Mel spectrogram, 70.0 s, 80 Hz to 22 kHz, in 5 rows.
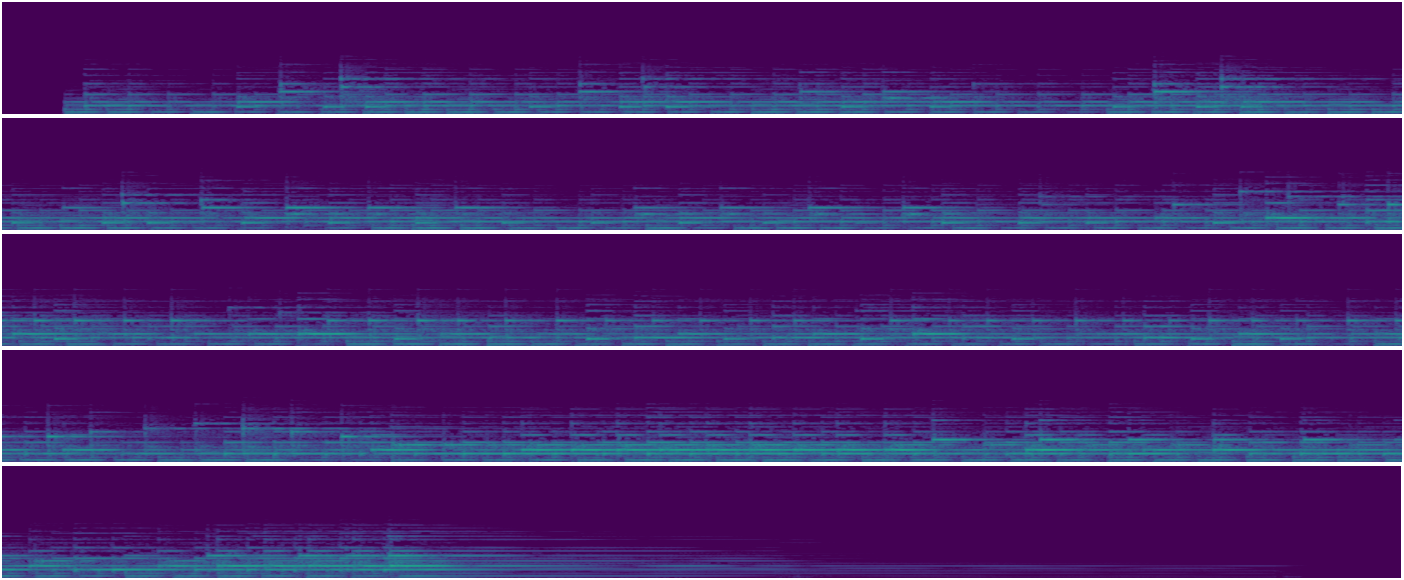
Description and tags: Beautiful Minimalist Piano
Beautiful sounding minimalist classical piano piece.
2 pianos laying out a hypnotic interlaying rhythm.
acoustic, beautiful, classical, glass, grand, happy, hypnotic, joy, joyful, minimalist, optimistic, pattern, piano, pulsing, reich, relaxing, repeating, rhythm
